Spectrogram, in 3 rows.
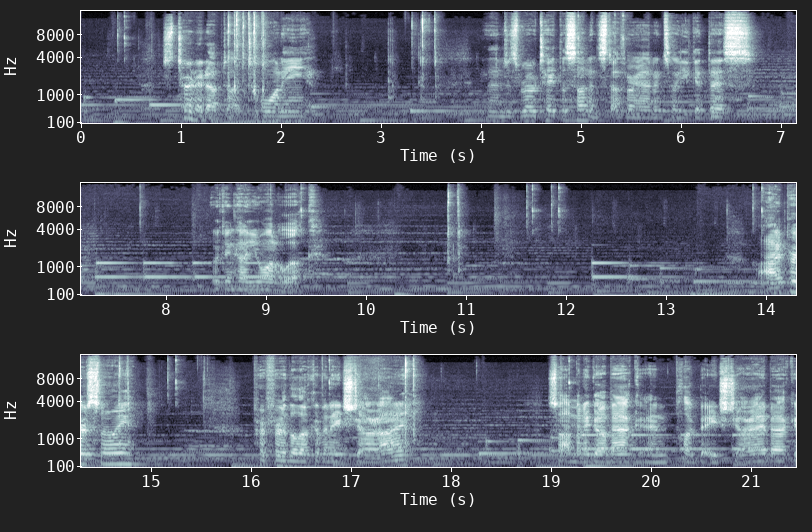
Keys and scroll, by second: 3.4 r, 10.8 g, 14.7 g, 17.6 Delete.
